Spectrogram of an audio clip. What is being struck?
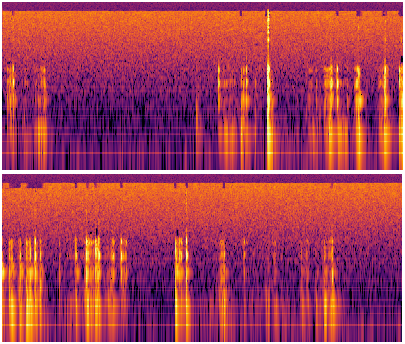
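Woven steel wire microphone grille.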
